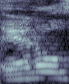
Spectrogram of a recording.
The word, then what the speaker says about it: annals: was not the first language I learned anals annals is the correct pronunciation but it but for comedic purposes it's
